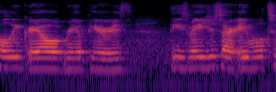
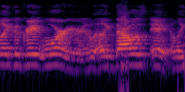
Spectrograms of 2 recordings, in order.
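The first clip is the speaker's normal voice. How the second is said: ordinary delivery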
